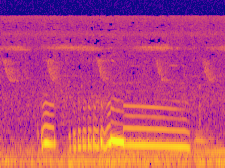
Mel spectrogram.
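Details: A melodious Iraqi-type collared dove, recorded as a lure for other doves, gives a clipped note, a rippling trill and a long smooth coo easing downward over about a second.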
